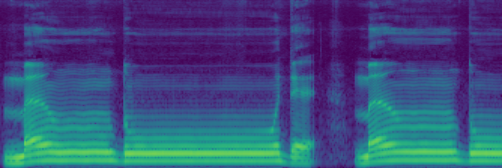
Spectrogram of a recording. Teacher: Dengung 2 harakat, kemudian panjangkan 4 harakat, kemudian qalqalahkan huruf dal. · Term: qalqalah kubra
